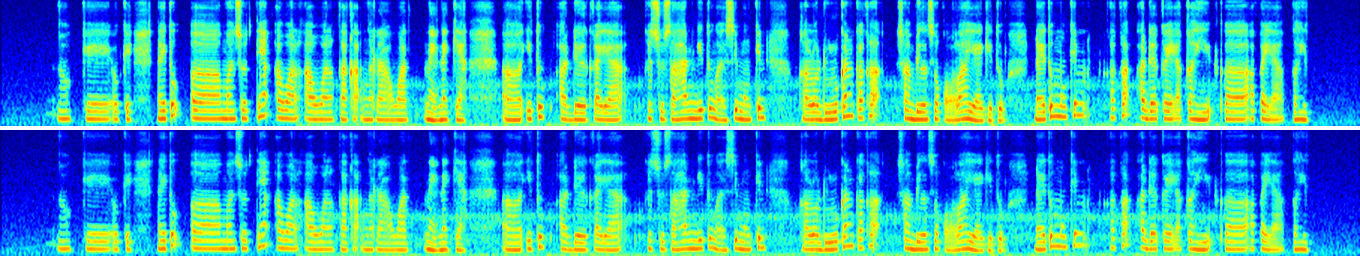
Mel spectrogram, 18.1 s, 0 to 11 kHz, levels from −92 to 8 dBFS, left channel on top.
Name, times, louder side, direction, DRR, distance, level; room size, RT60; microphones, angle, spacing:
voice 1, 0.6-8.4 8.6-14.5 14.8-17.4, left 3 dB, 50° left, 0.6 m, -20 dB
sound 1, 3.9-16.4, equal, 15° right, 2.7 m, -42 dB
6.6 x 5.0 x 6.5 m
head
